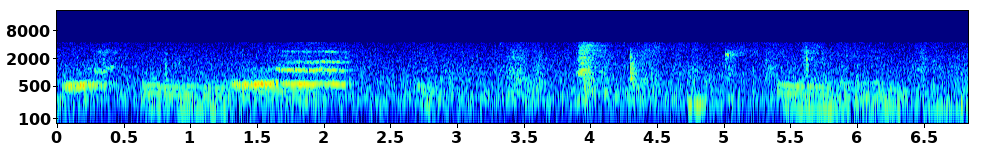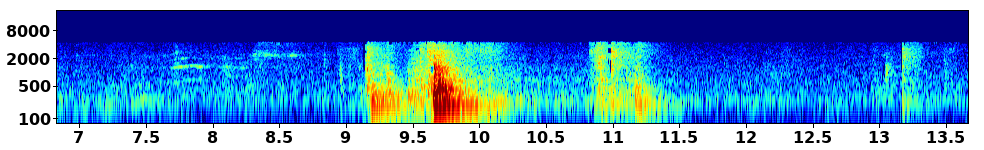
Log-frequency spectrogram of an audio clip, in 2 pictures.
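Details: Domestic cat listed for sale, giving a few soft, drawn-out meows early on and a faint higher mew later. Loud knocking and handling bangs break in toward the end, inside a quiet room.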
